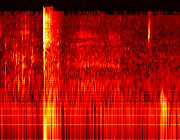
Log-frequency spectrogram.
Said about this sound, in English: This one's fun, and I got to take a sip here because it's going to involve me some word reading here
